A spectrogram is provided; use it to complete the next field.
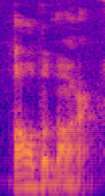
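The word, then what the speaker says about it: Albemarle: Um, so I looked up the pronunciation and we're going with Albamar here in the South Park Metro Complex just south of the Charlotte downtown in North Carolina.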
